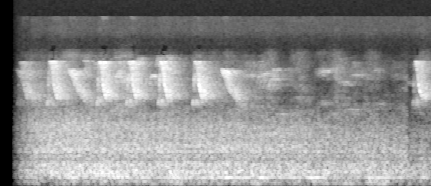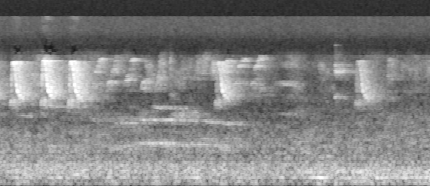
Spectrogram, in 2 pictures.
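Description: Faint birds chirping in quick runs of several short high notes, heard a few times, over a low steady background hum.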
